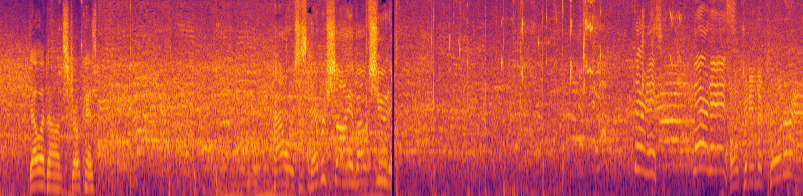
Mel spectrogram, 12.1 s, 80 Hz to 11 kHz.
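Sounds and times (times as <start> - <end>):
arena background noise: 0.0 - 12.0.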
